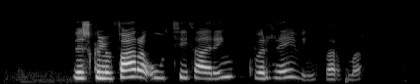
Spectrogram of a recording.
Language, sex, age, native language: Icelandic, female, 13, Icelandic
